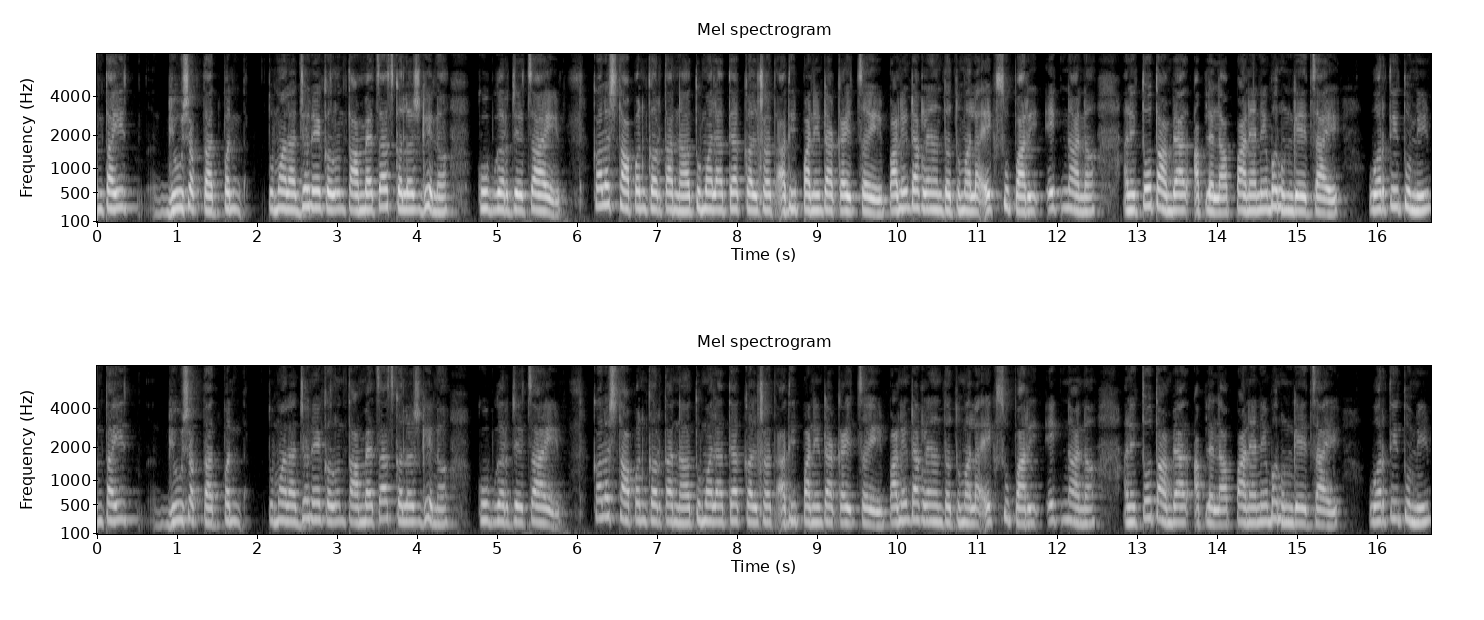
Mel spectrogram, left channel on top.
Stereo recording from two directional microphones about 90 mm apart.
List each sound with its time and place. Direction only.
0.1 s a woman's voice: 40° left (ahead or behind)
1.3 s a woman's voice: 25° left (ahead or behind)
2.1 s a woman's voice: 35° left (ahead or behind)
